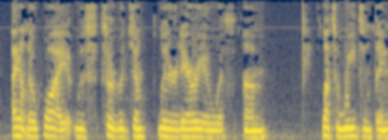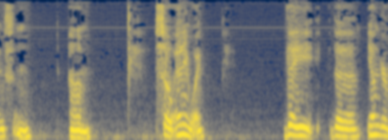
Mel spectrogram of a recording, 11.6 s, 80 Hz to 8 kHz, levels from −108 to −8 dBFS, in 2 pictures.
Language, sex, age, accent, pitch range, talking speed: English, female, 60-79, American, 155-175 Hz, 125 wpm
